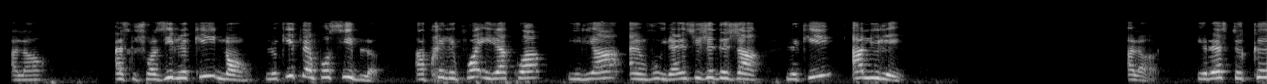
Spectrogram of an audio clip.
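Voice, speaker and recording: Woman, grammar teacher, high breathy voice, unhurried revision-class delivery that quizzes and self-answers, muffled low-fi audio. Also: fairly bright tone. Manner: slow, methodical, asks and answers her own questions. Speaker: French teacher. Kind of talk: exam revision lesson.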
